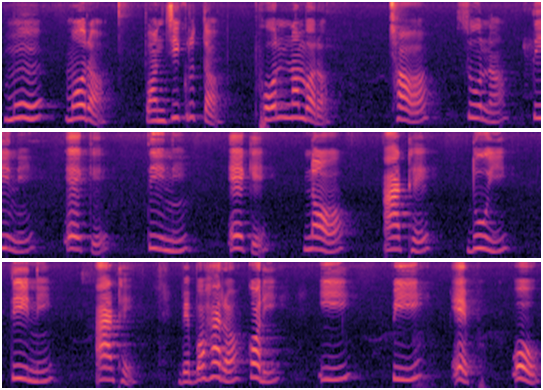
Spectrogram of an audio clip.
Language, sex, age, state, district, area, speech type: Odia, female, 45-60, Odisha, Nayagarh, rural, read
